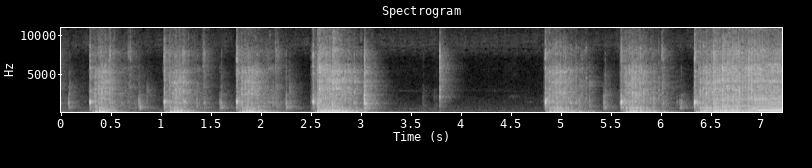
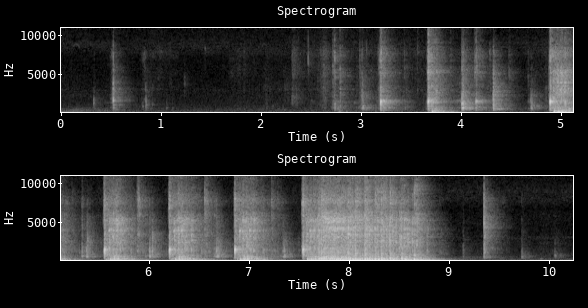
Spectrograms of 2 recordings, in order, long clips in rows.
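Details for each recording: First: Old STIHL 023 chainsaw, stored two years, after cleaning and carburettor adjustment: repeated crisp bursts to full throttle about once a second climb cleanly without bogging; the saw runs healthy at full throttle. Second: Old STIHL 023 chainsaw, unused over two years, fires in short revving bursts that sag and die; seemingly starved of fuel.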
